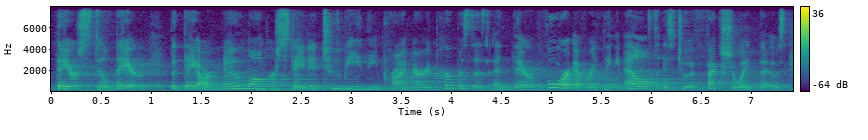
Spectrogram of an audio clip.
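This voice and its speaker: A woman giving a careful, deliberate and formal explanation as a legal advisor at a public council meeting. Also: mid-range voice. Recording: echoey hall, clear background noise.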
